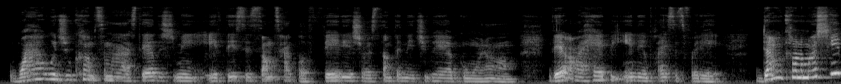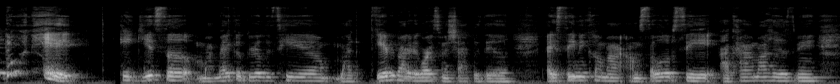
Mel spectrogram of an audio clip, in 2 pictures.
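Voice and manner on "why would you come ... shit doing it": ordinary delivery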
